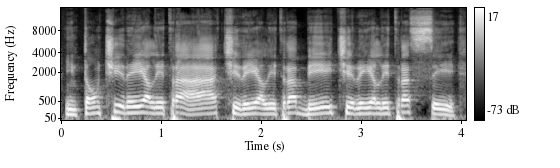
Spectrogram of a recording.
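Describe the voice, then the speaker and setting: A man with a Brazilian Portuguese accent teaches Portuguese for exam prep, explaining exam questions directly to his students. He answers his own questions and sounds out words syllable by syllable, his voice a little high, steady, and clean, at normal speed.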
